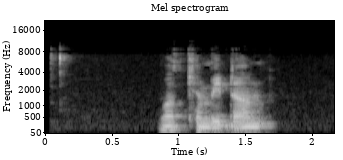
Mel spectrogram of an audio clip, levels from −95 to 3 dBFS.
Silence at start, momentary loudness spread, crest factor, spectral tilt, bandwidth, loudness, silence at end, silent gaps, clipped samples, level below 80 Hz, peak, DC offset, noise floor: 0.1 s; 15 LU; 20 dB; -4 dB/octave; 9.4 kHz; -23 LUFS; 0.45 s; none; under 0.1%; -62 dBFS; -6 dBFS; under 0.1%; -68 dBFS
